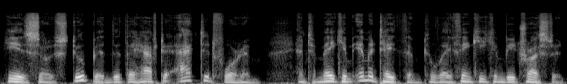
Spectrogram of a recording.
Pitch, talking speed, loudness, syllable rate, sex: 115 Hz, 265 wpm, -18 LUFS, 5.8 syllables/s, male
